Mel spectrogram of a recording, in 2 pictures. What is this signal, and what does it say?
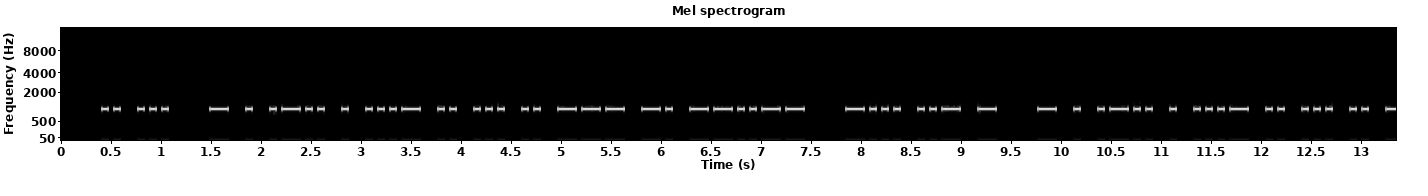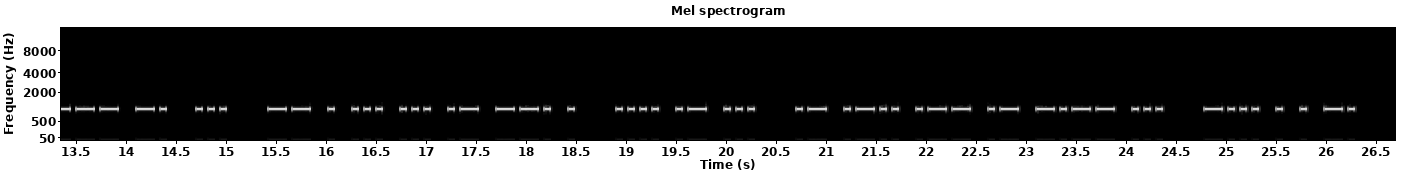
Morse code, heard as a keyed tone, about 20 wpm, 1000 Hz. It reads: IS TELEVISION, BUT TELEVISION S MESSAGE HAS ALWAYS BEEN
